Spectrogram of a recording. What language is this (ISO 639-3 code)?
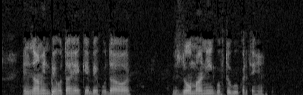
urd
